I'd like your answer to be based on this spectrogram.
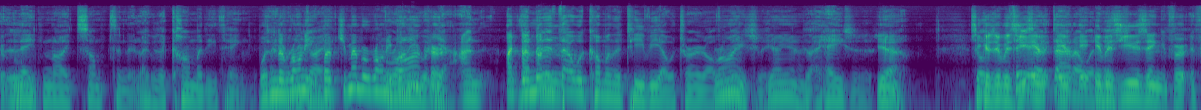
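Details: Adult man with a stammer, especially anticipated during phone calls. Stammer (stuttering).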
